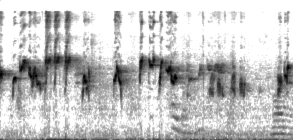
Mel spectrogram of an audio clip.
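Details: Red-whiskered bulbul singing short bright chirpy phrases, rapid warbled notes bunched in quick bursts with brief pauses, and a low human voice murmuring briefly in the middle.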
